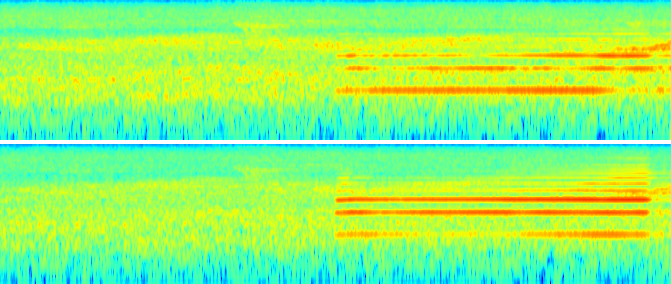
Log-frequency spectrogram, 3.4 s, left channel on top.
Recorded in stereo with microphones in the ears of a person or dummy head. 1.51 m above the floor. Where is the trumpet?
60° right (ahead or behind), 1.5 m.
